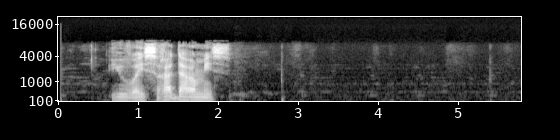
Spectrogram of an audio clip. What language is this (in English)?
Kabyle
